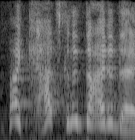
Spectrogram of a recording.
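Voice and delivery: high, far-off, lightly voiced teary coworker; a principal's plea about her cat, mock teary; imitating upset colleague. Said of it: "she's about to cry".

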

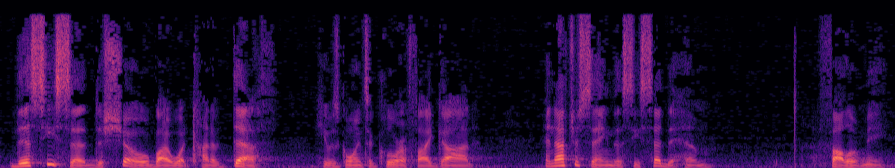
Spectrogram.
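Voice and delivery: measured, deliberate Bible reading; scripture reading. Acted. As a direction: read the passage with weight. Reads John 21 aloud.

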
